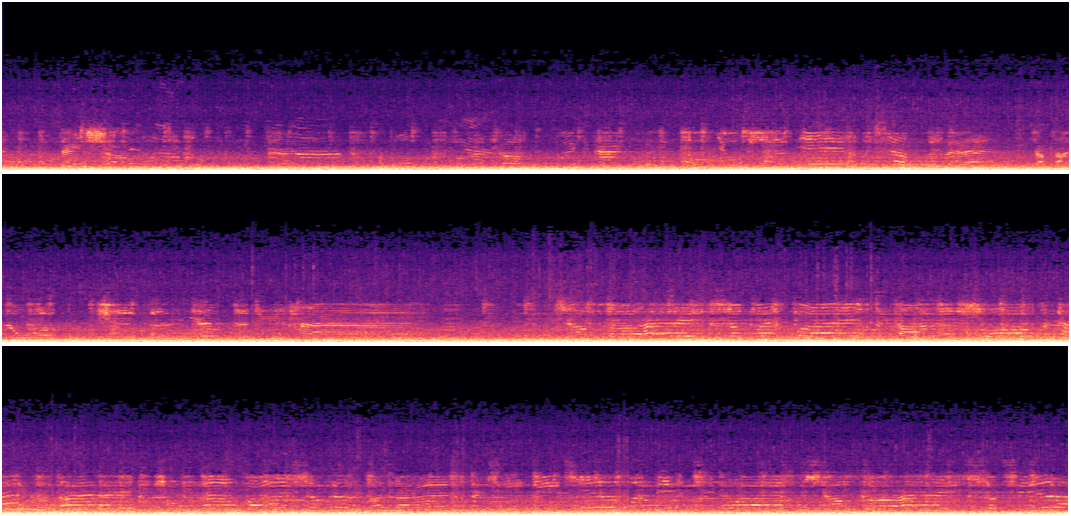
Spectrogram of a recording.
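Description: A steady low rumble, like a slow-moving vehicle, with voices and music over it.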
